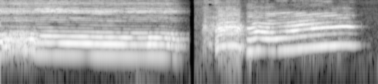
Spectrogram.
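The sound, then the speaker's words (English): A person's voice imitates a chicken, sounding like a congested rooster: a long, strained, nasal tone that breaks off, followed by a short rough burst and a second rising, wavering crow, fairly loud. “I'm trying to sound like a chicken. You sound like a like a congested rooster oh.”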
